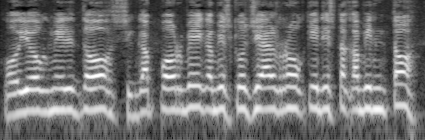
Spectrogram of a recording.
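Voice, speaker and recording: A man's voice: high voice, flat delivery, moderate pace, a bit bright. A man playing an evasive, grumbling town councilor with a Cebuano accent in a comedic radio drama, muttering excuses. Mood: flustered. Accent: Cebuano Filipino.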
